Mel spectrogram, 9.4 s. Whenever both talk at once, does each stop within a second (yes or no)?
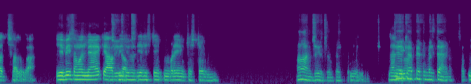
yes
